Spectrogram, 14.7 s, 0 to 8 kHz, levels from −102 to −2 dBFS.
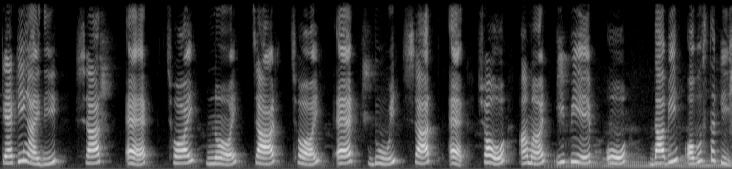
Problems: constant background noise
